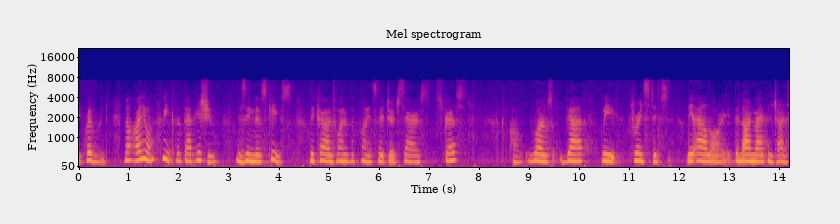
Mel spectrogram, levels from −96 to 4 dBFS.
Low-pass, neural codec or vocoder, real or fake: 7.2 kHz; codec, 16 kHz, 0.5 kbps, FunCodec, trained on LibriTTS, 25 frames a second; fake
